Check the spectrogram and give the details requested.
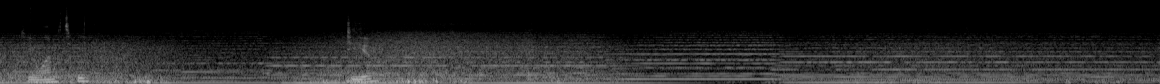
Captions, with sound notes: - Do you want it to be? - Do you? (soft music) (waves crashing)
